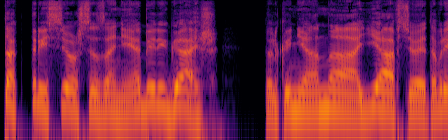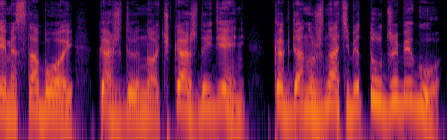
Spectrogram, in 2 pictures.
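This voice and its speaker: A man reading an audiobook, voicing a jealous, tearful young woman who shouts her accusations. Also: normal speed, no echo, studio quality, lightly acted. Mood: tearful, pleading. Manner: shrill, accusing, breaking into shouts. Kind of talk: audiobook dialogue.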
